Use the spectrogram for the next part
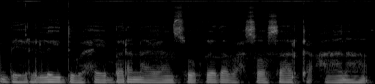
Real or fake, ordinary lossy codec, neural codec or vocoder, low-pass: real; none; none; none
